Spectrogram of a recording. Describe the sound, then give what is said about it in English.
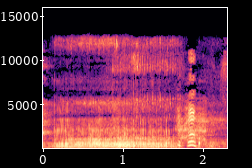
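A man snores in deep sleep, a long, rough, rattling breath that ends in a short nasal snort, fairly loud; recorded about ten minutes earlier. “It's him snoring.”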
